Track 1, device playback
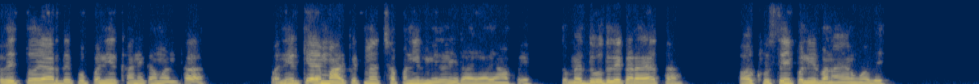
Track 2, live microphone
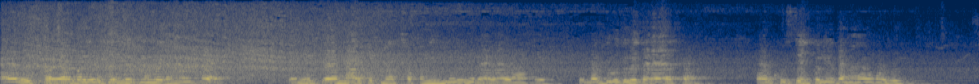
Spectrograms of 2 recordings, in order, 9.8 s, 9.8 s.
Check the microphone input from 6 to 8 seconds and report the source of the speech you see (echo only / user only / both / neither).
echo only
